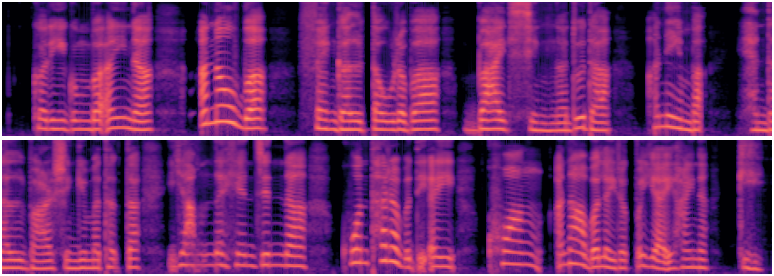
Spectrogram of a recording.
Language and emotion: Manipuri, fearful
